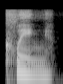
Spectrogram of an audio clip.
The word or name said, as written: cling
